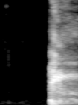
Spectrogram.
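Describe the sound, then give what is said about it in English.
A single sharp cough into a microphone during a church sermon bursts out loudly after near-silence, then tails off with a breathy decay. “Sorry. There's no way to cough and get away from this microphone.”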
